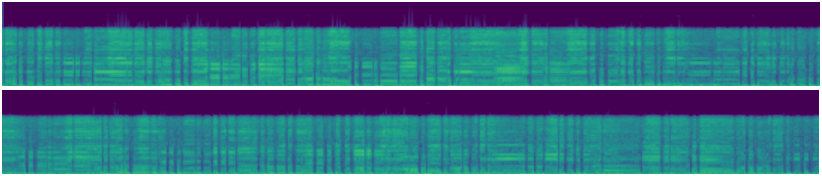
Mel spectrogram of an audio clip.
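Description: Music playing from a CD/cassette stereo's radio through its speaker, steady throughout. The stereo is running off a small homemade two-transistor transformer inverter, drawing about nine watts.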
